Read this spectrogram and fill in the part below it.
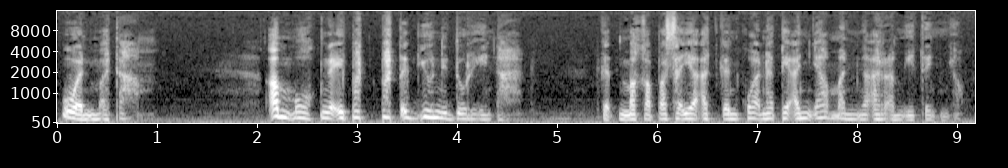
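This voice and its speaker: A woman playing a humble, patient household maid, gentle and deferential, with a breathy voice, in an Ilocano radio drama. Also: deep voice, a little slow, exaggerated voice. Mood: respectful, subdued.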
